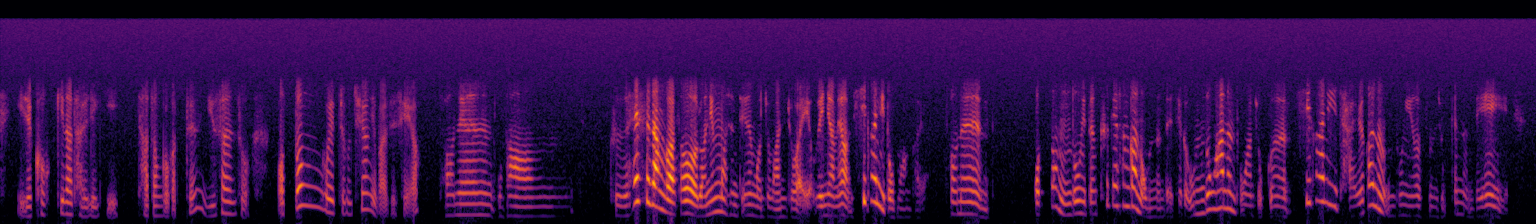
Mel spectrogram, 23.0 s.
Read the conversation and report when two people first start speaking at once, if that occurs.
none

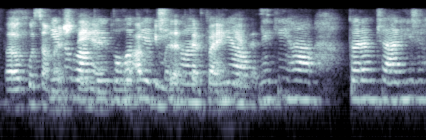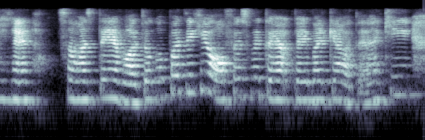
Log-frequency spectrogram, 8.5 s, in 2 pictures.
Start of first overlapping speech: 0.5 s

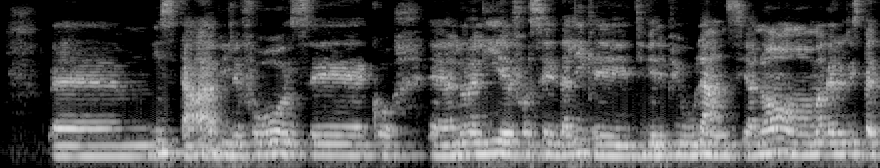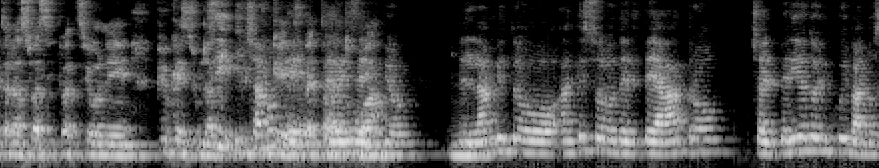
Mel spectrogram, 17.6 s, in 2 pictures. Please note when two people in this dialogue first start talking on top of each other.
10.9 s

